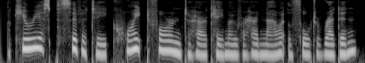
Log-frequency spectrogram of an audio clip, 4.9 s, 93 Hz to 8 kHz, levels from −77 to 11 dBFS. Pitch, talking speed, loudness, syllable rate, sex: 195 Hz, 195 wpm, -17 LUFS, 5.2 syllables/s, female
